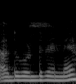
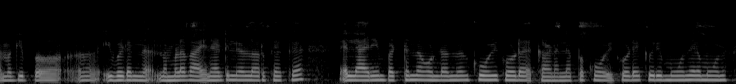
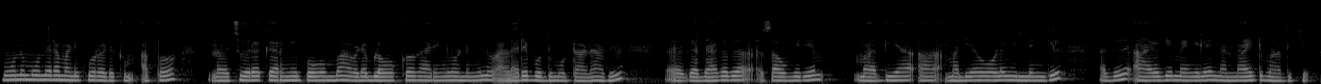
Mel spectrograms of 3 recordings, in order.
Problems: low volume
